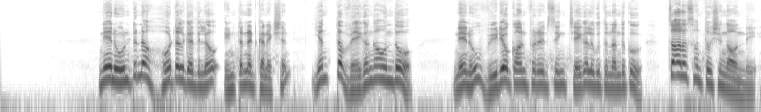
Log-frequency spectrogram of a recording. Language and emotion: Telugu, happy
